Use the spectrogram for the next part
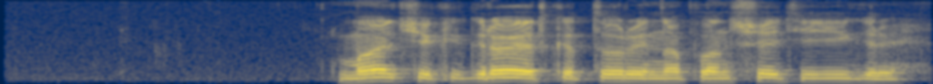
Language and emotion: Russian, neutral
